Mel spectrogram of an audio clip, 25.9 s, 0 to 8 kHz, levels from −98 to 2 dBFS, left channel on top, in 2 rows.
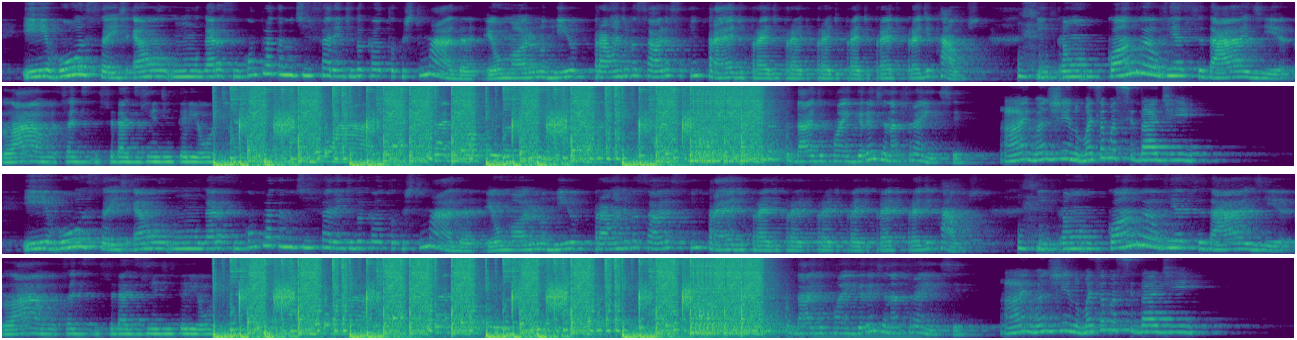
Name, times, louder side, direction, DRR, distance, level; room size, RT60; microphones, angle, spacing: voice 1, 0.2-22.6, left 3 dB, 55° left, 4 dB, 0.8 m, -35 dB
voice 2, 10.2-10.5 22.9-24.8, left 1 dB, 40° left, 6 dB, 1.4 m, -36 dB
sound 1, 15.0-20.8, right 2 dB, 10° right, 0.7 m, -23 dB
16.0 x 9.4 x 7.2 m, 1.1 s
head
